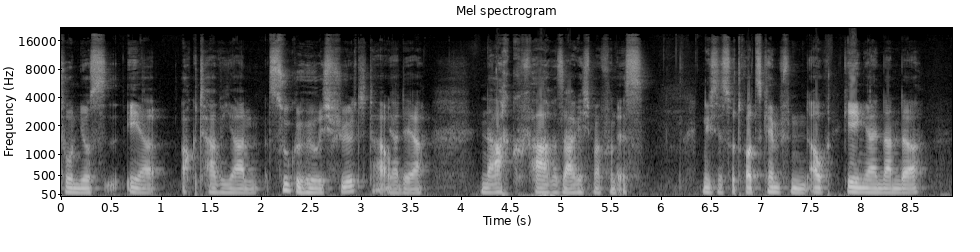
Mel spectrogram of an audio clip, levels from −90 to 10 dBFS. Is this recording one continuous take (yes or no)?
no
